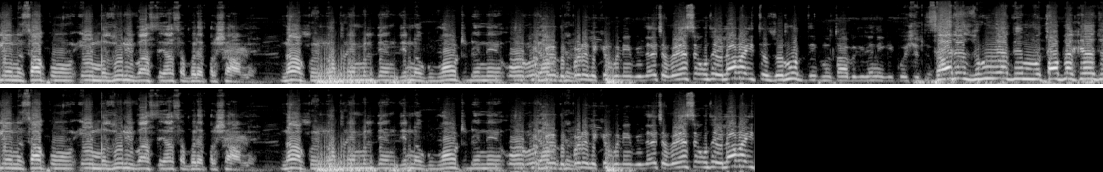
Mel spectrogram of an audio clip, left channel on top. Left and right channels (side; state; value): right; drops out; at 7.6 s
